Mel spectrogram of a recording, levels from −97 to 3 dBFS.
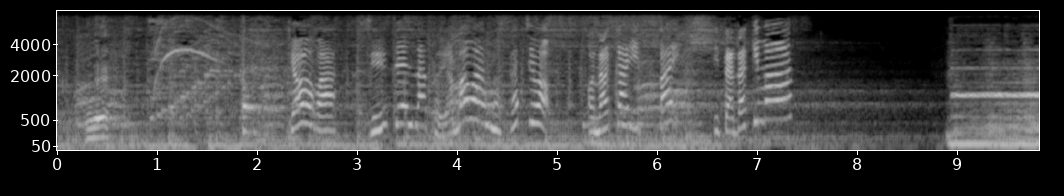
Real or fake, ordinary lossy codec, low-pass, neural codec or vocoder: fake; none; 7.2 kHz; vocoder, 44.1 kHz, 80 mel bands, Vocos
